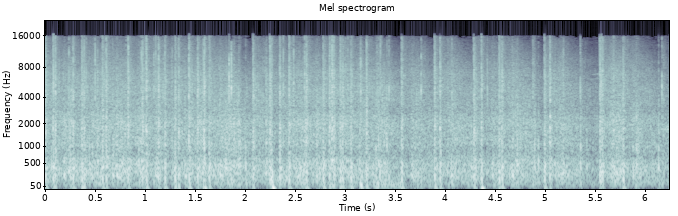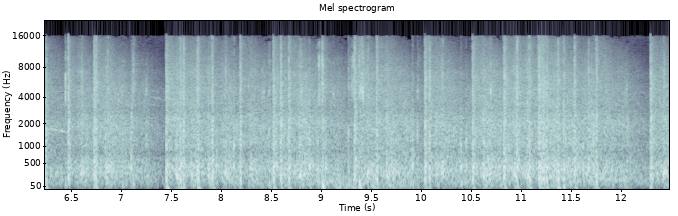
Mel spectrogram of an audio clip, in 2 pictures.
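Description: Fireworks display in a dense, continuous barrage: rapid bangs and crackling overlapping without pause, with a short lull about seven seconds in.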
